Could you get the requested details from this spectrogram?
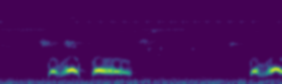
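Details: Spotted dove cooing as a lure: a wavering double note and a long husky coo, then a pause before another wavering note begins; faint high chirps from another bird and soft low rumble behind.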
